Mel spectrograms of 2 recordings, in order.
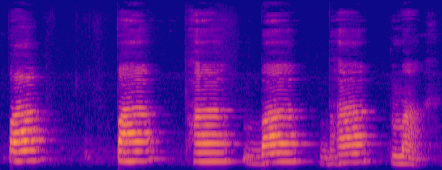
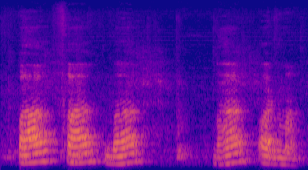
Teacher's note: ओठ, जो हमारे ओंठ हैं, दोनों ओंठ, मुख के जो ओंठ हैं, जब प्राणवायु बाहर आती है तो ओंठ दोनों बंद हो जाते हैं, स्पर्श करते हैं यानी टच करते हैं, वायु का अवरोध यानी रुकावट होती है और वहां से फिर स्पर्श करते हुए वायु बाहर आती है। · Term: ओष्ठ वर्ण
